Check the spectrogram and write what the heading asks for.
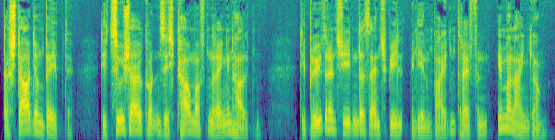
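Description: A man's voice: mid-range voice, expressive, normal speed, darkish tone, dry recording, studio quality. Man reading a story aloud. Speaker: narrator.

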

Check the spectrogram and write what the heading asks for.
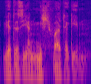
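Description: A cold, commanding gentleman from an old storybook, formal and measured in every word, as a male reader plays him. The voice sits extremely low and husky, with an unhurried pace. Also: steady tone, dry recording, studio quality, exaggerated voice. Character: cold, commanding middle-aged male agent of a rich employer.

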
